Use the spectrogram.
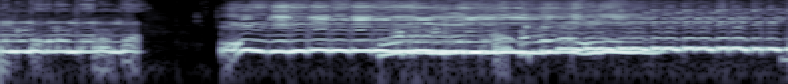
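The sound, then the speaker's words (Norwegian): A person vocally imitates a turkey, starting with a short burst, then a brief pause and a longer, loud, wavering gobble-like warble. “Få høre din kalkunparodi.”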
